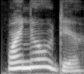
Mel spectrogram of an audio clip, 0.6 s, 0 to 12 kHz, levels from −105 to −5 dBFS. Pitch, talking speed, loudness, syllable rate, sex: 255 Hz, 285 wpm, -16 LUFS, 5.7 syllables/s, female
